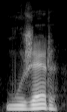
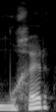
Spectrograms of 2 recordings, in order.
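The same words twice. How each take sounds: First: The word is said with an old pronunciation. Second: The word is said with a modern pronunciation. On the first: This is how the word sounded in earlier Spanish. "avec la prononciation euh, ancienne" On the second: This is how the word sounds in Spanish today. "en espagnol contemporain on prononcerait plutôt mujer"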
